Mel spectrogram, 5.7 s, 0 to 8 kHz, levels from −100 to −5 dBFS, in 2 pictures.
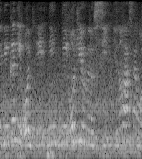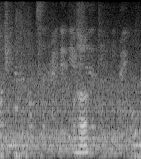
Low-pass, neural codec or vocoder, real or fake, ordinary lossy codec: none; none; real; none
